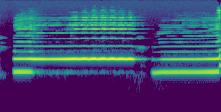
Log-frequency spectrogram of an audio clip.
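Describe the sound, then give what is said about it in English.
A wooden flute with a block, set for a wispy tone, plays two sustained notes: a long, breathy, steady tone, a brief gap, then a second held note. No talk accompanies the playing. “when you're creating a flute, say, for instance, you have it really wispy sounding, so it sounds like this.”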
